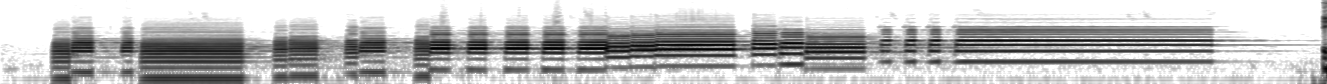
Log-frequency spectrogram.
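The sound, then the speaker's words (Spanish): A bassoon plays the theme of Pedro's grandfather as a solo melody in a low, reedy register, moving from long held notes into a run of short detached notes and back to sustained tones, with no talking. “El tema del abuelo de Pedro es interpretado por el fagot.”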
